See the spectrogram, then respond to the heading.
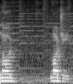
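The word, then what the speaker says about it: Logy: That's right, it's Eska and Logi, right. That's how it's meant to be pronounced.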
